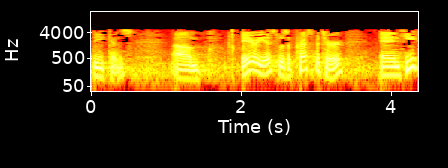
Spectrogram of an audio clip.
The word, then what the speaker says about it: Arius: Is it Arius? – Arius, yes. Just one extra syllable. Arius. Arius with an A.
